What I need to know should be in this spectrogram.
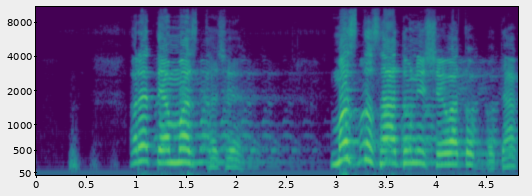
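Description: A man sings loudly through a microphone and loudspeakers.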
